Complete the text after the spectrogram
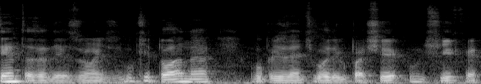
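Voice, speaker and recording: Speaking at a fairly slow pace, a man with a very deep, low voice uses lively intonation, with audible room echo and noticeable background noise. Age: 80s+. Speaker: jurist and political commentator. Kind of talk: political commentary.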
